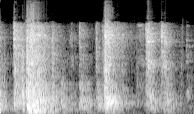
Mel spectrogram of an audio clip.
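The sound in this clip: A jail cell door being locked, heard as a few heavy clunks and knocks of the door and lock, spaced irregularly.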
